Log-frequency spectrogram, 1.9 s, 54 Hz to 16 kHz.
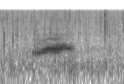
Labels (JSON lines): {"label": "biophony", "recorder": "SoundTrap 300"}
